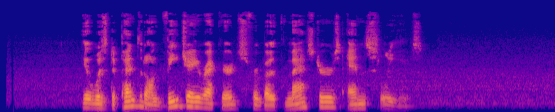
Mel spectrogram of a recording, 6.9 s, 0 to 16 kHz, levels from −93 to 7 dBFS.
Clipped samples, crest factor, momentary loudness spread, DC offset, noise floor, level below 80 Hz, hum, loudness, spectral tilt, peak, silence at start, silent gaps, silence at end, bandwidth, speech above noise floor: under 0.1%; 22 dB; 13 LU; under 0.1%; -62 dBFS; -66 dBFS; none; -28 LUFS; -5.5 dB/octave; -8 dBFS; 1.05 s; none; 1.7 s; 11.5 kHz; 34 dB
